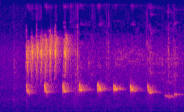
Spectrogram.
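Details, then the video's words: Bright, repeated bird chirps, each a short note with a higher overtone, come in a steady run of about ten, evenly spaced roughly every third of a second, over a quiet background. "Sound of bird"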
